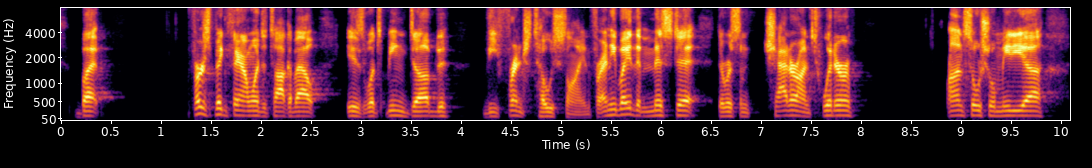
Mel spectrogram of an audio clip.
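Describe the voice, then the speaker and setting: Talking at a fairly quick pace but with long, frequent pauses, a man uses a bright, sharp tone at medium pitch with ordinary pitch variation. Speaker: sports podcast host. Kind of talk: casual sports commentary podcast.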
